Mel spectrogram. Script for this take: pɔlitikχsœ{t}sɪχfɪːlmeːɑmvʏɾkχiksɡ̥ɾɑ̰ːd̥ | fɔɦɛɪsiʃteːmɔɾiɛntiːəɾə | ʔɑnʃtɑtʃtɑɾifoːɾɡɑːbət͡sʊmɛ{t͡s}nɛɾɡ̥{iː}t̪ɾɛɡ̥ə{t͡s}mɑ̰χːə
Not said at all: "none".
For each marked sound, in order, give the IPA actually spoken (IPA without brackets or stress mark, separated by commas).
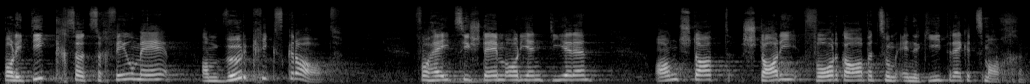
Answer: t, none, iː, t͡s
